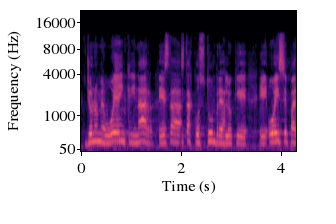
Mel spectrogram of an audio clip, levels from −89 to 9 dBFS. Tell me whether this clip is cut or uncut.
cut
